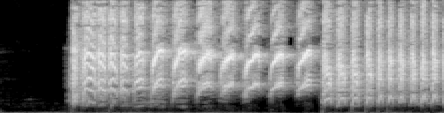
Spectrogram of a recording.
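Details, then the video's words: Cucak ijo, the greater green leafbird, kept as a songbird, singing vigorously to rouse a beginner bird: a fast run of bright, buzzy rising notes repeated almost three times a second, pausing briefly before resuming with a denser chatter. "SI CUCAK IJO NGOCEH MEMBANGUNKAN CUCAK IJO PEMULA"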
